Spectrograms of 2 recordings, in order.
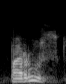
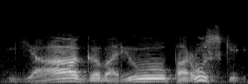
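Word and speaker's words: по-русски: speak Russian involves using the adverb po ruski meaning in Russian pronounce paruski ah so I speak Russian is yes paruski translate does she speak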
